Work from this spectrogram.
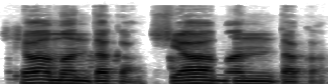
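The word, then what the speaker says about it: Syamantaka: How do you pronounce it? Shayamanat. Shamantaka.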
